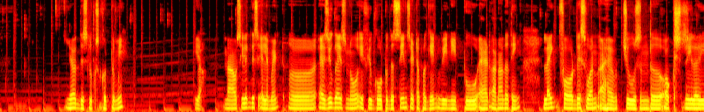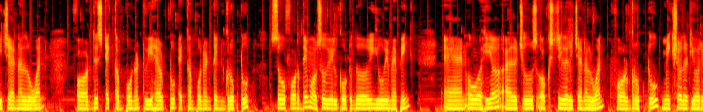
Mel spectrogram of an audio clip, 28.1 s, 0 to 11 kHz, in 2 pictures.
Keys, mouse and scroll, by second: 0.3 space, 2.3 click, 10.8 click, 13.3 click, 22.1-23.2 typing, 26.2 typing.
